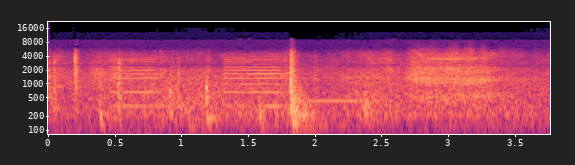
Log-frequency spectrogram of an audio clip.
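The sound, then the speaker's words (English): A car pulls up by some railings and idles with a whirring electric motor whine, then a solid door clunk as someone gets in the back, followed by a steady hiss and rumble of the engine, with no talking. “Regan's car pulls up by some railings. Carter walks over to the car, looking in at Regan as he gets in the back.”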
